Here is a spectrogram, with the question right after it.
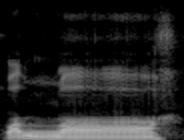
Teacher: Keterangan sebelum lafaz Allah ada huruf berharakat fatkah maka lafaz Allahnya terbaca tebal. Aljalalah atau lam jalalah tafhim.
